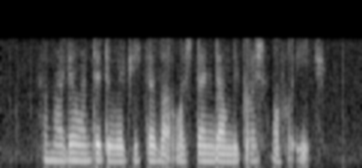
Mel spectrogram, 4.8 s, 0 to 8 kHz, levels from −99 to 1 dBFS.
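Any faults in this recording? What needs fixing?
Throughout, the speech has the muffled, hoarse sound of the G.723.1 codec at about 6.3 kbit/s: nothing above 4 kHz and blurred consonants. A plain low-pass filter would remove the same highs without that hoarse grain. Switching to a higher-rate wideband codec would prevent it.

At 1.19–1.24 s and 3.29–3.41 s there is VoIP packet loss concealed by the speech codec. Each event fits a single lost 30 ms frame that the decoder stretched into a fading buzzy tone or coloured noise, rather than a silent gap or click. Forward error correction or a deeper jitter buffer would prevent it.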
